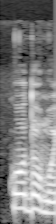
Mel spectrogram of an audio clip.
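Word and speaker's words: 子供: এইভাবে দিয়ে দেওয়ার পর এটি হচ্ছে কো দো কোদমো, এই কাঞ্জির নাম হচ্ছে কোদমো।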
